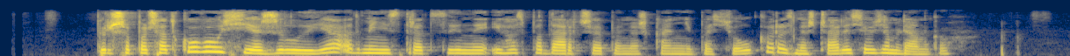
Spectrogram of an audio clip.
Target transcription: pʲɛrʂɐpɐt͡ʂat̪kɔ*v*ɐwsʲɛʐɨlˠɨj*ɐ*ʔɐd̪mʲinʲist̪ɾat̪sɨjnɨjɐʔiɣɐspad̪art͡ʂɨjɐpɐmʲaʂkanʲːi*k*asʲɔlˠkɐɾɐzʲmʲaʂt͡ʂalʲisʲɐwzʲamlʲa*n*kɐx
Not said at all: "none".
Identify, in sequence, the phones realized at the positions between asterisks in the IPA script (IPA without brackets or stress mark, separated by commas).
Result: v, ɐ, p, n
